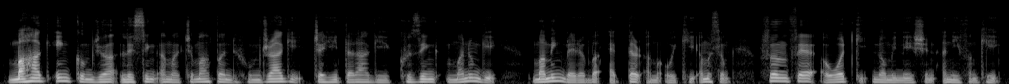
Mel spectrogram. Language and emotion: Manipuri, neutral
